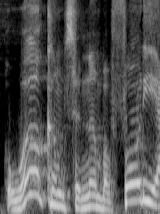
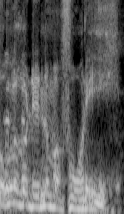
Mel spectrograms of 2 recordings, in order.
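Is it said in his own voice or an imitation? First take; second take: own voice; imitation. First: It is said in his own normal voice. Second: It is said imitating another man's voice.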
